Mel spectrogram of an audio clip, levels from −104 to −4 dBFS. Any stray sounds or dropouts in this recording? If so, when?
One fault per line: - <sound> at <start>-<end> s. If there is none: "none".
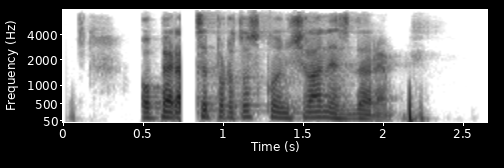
- dropout at 0.7-0.8 s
